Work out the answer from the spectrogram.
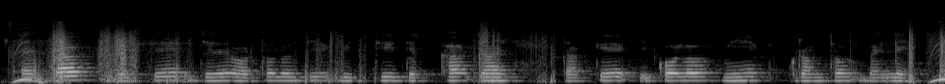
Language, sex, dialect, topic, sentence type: Bengali, male, Jharkhandi, banking, statement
